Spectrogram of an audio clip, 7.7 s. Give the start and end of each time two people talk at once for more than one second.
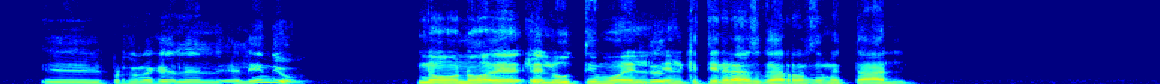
none

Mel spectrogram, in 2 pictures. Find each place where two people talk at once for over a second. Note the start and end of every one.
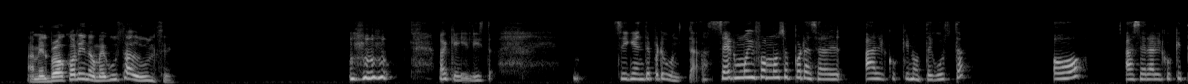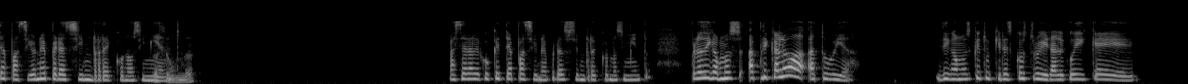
none

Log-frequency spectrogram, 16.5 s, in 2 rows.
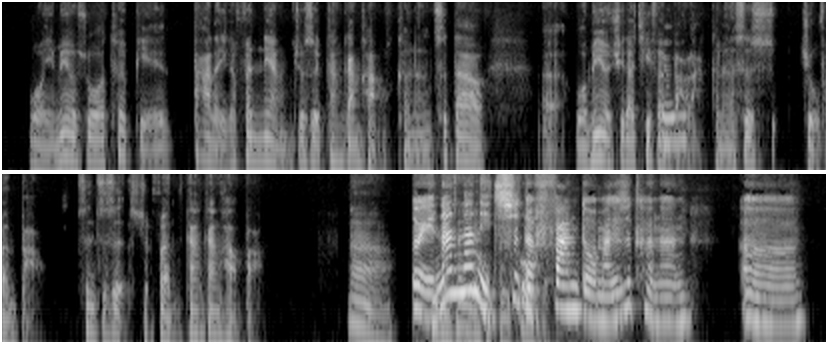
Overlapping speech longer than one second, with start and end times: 12.5-13.8

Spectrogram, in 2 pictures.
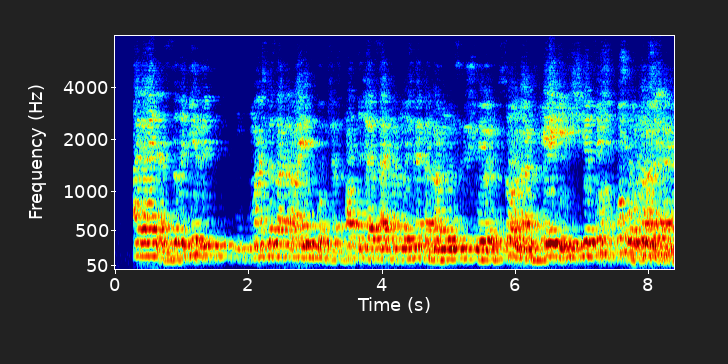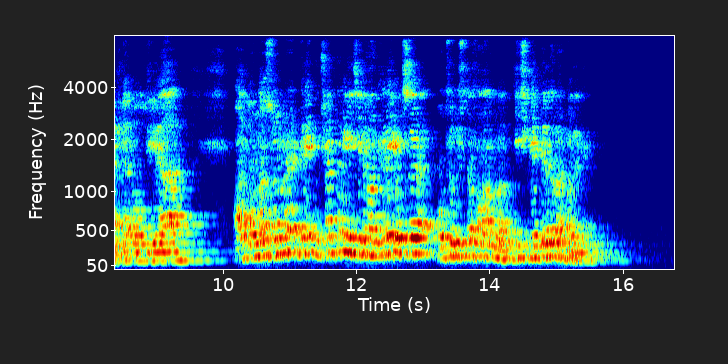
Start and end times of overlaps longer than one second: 7.2-8.4

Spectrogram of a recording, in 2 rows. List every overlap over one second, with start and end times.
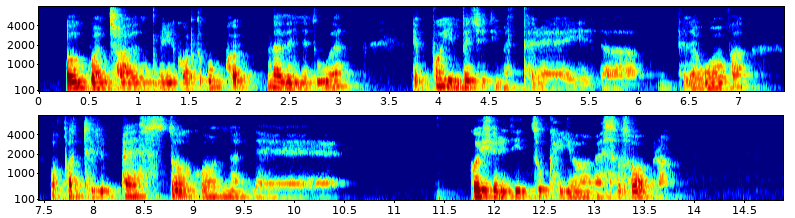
none

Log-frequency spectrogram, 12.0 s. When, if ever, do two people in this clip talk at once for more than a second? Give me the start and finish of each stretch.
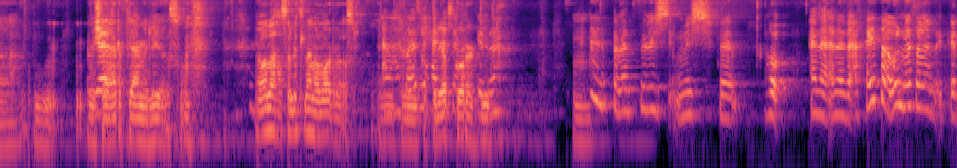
4.8-6.2

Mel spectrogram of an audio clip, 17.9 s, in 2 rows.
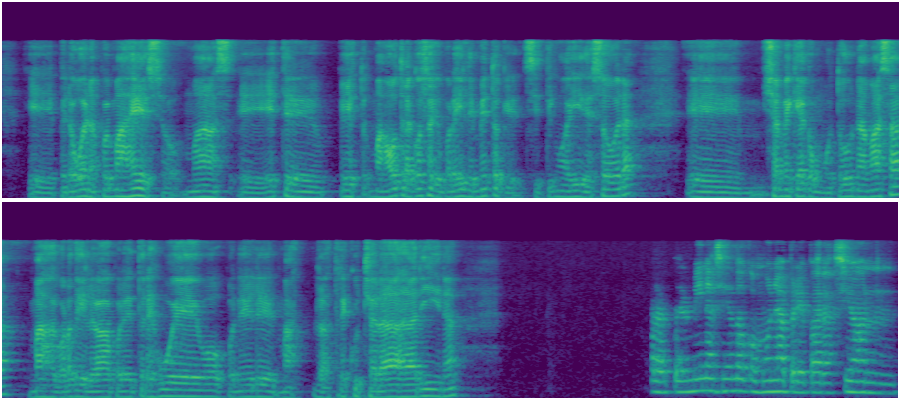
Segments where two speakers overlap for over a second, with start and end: none

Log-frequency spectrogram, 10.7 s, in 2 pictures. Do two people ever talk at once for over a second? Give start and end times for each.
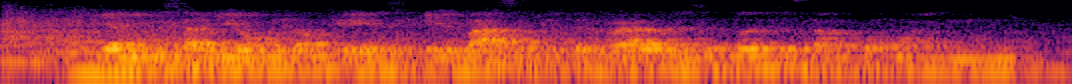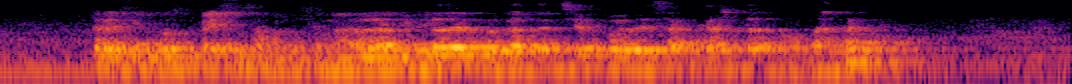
none

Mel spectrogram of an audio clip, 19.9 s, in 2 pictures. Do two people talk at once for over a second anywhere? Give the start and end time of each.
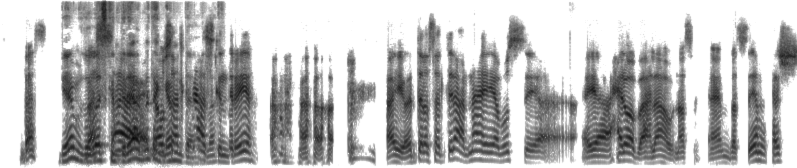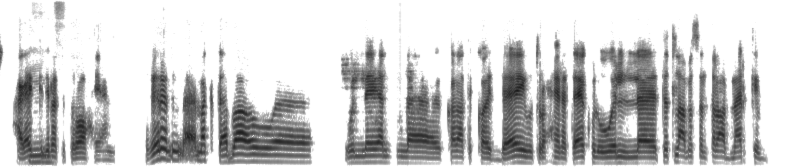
1.1-2.5

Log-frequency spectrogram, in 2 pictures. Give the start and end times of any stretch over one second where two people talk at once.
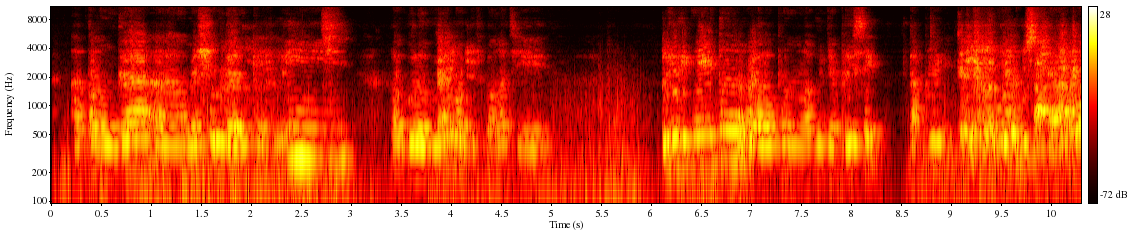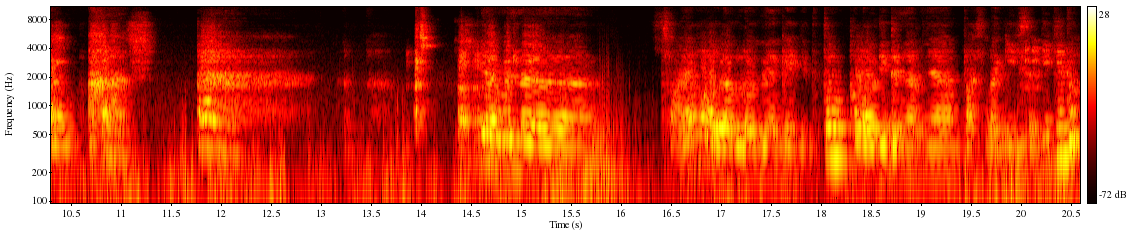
9.1-10.3

